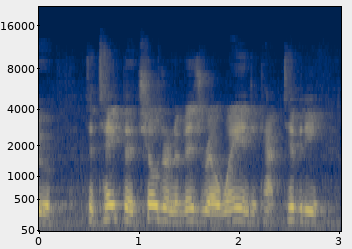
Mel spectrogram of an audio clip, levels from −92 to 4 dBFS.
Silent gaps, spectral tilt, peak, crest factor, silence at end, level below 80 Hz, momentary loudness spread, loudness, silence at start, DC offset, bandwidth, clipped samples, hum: none; -5 dB/octave; -10 dBFS; 16 dB; 0.15 s; -60 dBFS; 9 LU; -25 LUFS; 0 s; under 0.1%; 10.5 kHz; under 0.1%; none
